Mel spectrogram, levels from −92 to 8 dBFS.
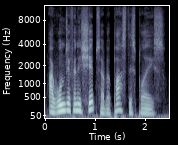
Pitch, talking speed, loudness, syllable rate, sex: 125 Hz, 220 wpm, -19 LUFS, 5.8 syllables/s, male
